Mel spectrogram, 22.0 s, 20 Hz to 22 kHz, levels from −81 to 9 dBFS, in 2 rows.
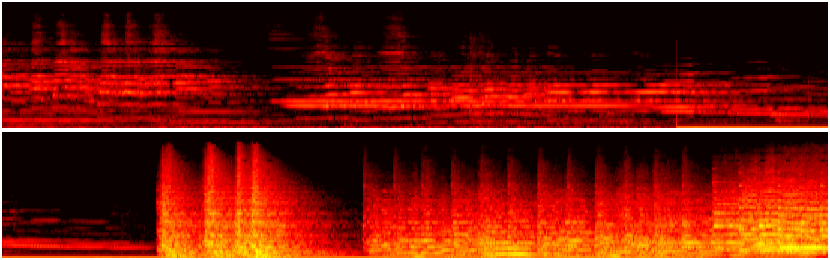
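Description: At 8.98 s a DC step occurs: the waveform's zero line jumps to an offset of about -28 dBFS, as if a converter had recalibrated or an offset input had been switched in. The offset holds until 20.12 s and then returns. Each step is heard as a low thump while the sound carries on unchanged. On the waveform the trace sits visibly off-centre between those times, and a spectrogram shows a brief broadband flash at each edge.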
